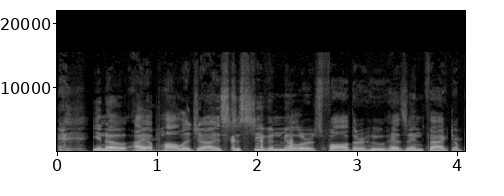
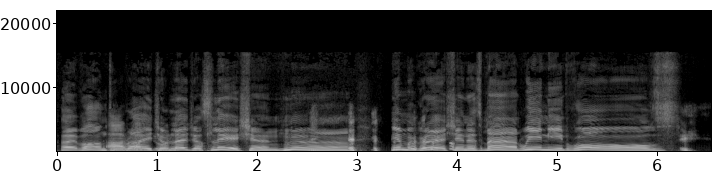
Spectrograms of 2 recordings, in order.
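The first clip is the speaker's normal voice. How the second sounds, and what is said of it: Bad Bulgarian accent. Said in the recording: “the bad Bulgarian accent”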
